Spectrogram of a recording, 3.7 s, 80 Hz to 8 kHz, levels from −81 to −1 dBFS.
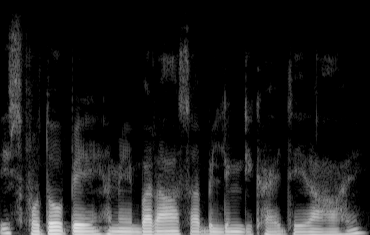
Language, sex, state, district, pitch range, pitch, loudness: Hindi, male, Arunachal Pradesh, Lower Dibang Valley, 100-115 Hz, 105 Hz, -19 LUFS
